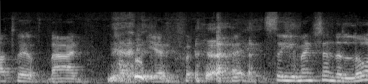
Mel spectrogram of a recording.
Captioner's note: laughing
